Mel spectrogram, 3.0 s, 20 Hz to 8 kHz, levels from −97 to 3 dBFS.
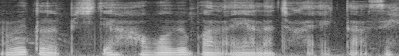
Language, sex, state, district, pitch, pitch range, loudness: Nagamese, male, Nagaland, Kohima, 100 Hz, 95-110 Hz, -18 LUFS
